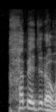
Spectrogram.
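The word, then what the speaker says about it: כָּבֵד: 자, 그런데 여기 공경하라라고 하는 말은요, 자, 공경하라라고 하는 말은 카베드라고 합니다. 카베드. 이 카베드라고 하는 말은요, 이 카베드라고 읽죠.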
